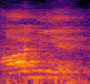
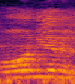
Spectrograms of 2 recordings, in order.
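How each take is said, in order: First: The first vowel is an 'ah' sound. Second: The first vowel is an 'oh' sound. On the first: The speaker calls it right. "आ इस तरह ऑनियन" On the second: The speaker calls it wrong. "ओनियन गलत लफ्ज है"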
